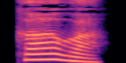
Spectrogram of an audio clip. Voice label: "ಕೋವ", Kannada

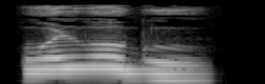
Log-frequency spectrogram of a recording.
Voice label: "ಒಳವುಗೈ", Kannada

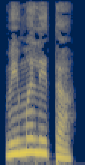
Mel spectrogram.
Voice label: "ವಿಮಲತೆ", Kannada

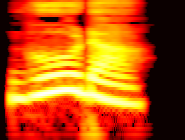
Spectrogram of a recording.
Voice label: "ಘೋಡಾ", Kannada

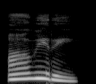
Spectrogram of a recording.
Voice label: "ಆವಿರಿ", Kannada

